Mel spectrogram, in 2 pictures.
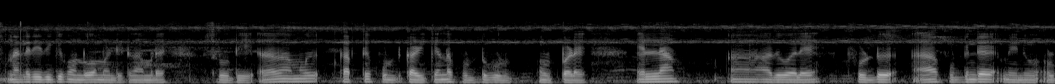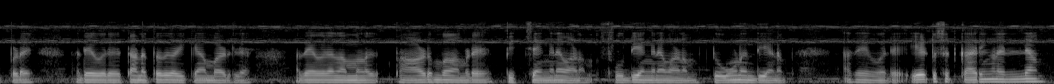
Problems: constant background noise, low volume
